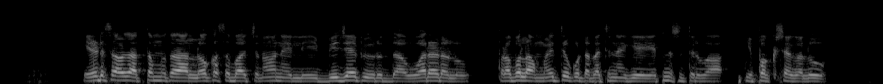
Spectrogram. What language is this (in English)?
Kannada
